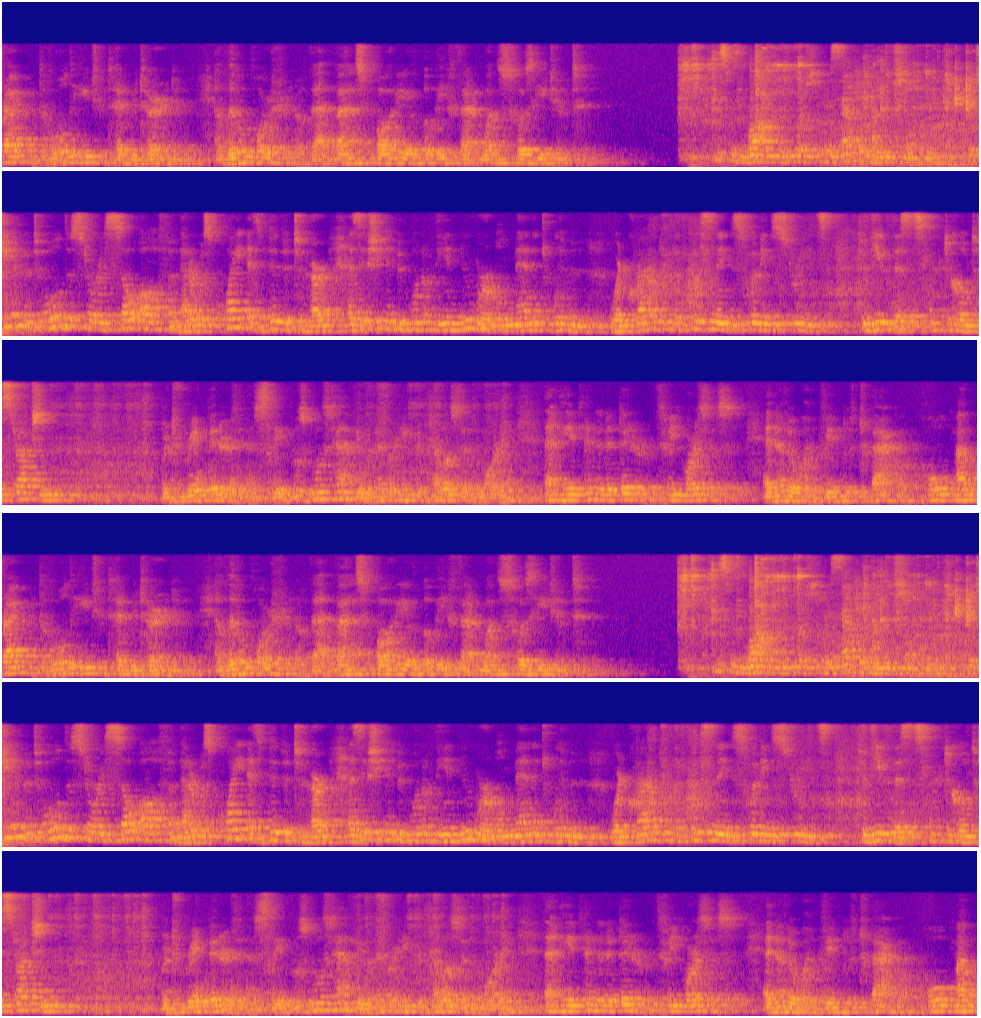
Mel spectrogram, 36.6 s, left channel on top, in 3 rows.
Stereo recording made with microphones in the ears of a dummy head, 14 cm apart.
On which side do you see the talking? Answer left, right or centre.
centre.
